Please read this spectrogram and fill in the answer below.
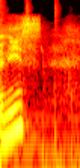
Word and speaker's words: Anís: Sí, lo pronunciaste perfecto. Es el linaje de la anís.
